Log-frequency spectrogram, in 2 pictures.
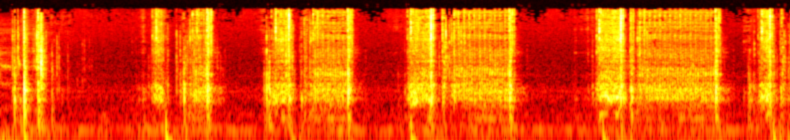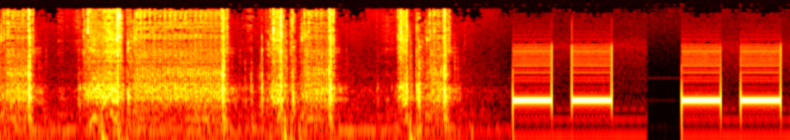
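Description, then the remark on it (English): A UK-style telephone ringing tone sounds two double-rings, each a pair of short steady tones, loud and clear, right after a long stretch of loud, rhythmic mechanical whirring. “Why does it sound like I'm using a phone in the UK?”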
